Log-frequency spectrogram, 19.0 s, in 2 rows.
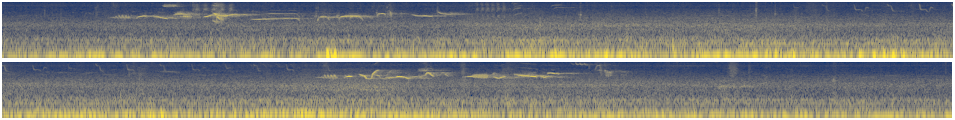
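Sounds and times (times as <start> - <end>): steady low rumble: 0.0 - 19.0
songbird warbling: 1.1 - 5.0, 12.6 - 15.7.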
